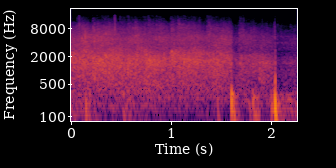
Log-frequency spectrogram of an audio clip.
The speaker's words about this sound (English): Oh, give him a clap. That is brilliant.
